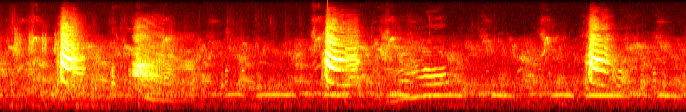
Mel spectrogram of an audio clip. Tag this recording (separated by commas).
Animal, Wild animals, Bird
